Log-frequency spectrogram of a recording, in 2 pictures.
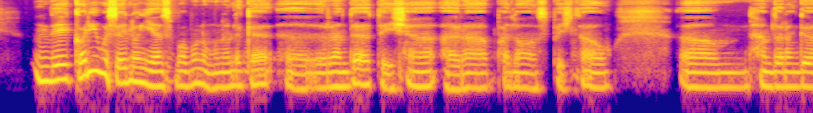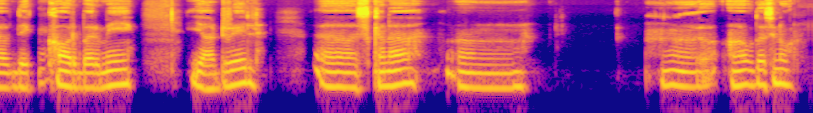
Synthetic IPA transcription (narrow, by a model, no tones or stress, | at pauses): d̪əkɑɾiwasɑɪlojasbɑbunamunaləka | ɾand̪at̪aʃaːɾapʰalɑspeʃt̪ʰaw | hamd̪ɑɾaŋɡad̪əkʰɑɾbaɾme | jɑɖɾel | skana | awd̪ɑsenoɾ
